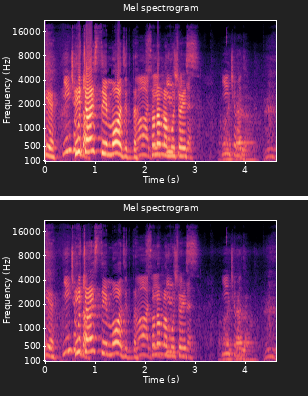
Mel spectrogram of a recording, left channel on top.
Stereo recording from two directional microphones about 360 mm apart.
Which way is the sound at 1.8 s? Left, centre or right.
Centre.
